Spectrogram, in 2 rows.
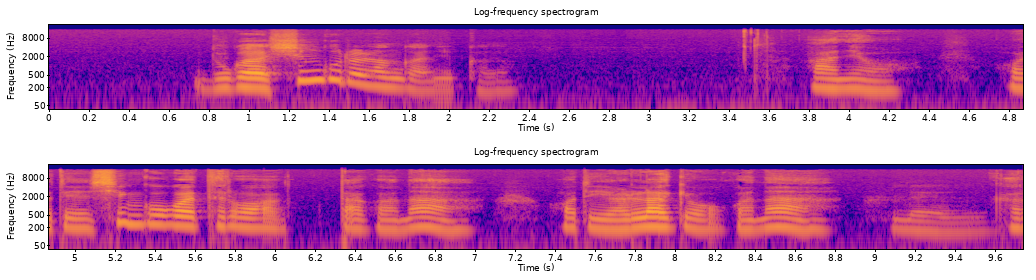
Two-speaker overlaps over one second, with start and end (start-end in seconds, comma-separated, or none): none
